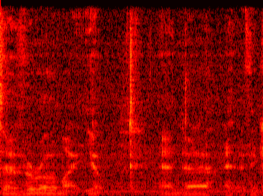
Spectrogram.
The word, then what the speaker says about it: Varroa: It's spelled B-A-R-R-O. Varroa mite.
